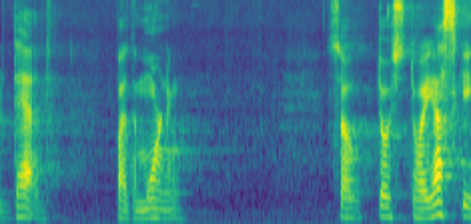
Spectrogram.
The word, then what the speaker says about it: Dostoevsky: I won't know if I'll pronounce his name well. It's Dostoevsky, right?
